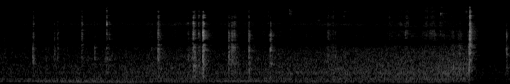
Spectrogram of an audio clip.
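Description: Light, scattered metallic clicks and taps as a steel reverse band is worked into an aluminium 4T60E transmission case by a gloved hand, with one sharper click near the end.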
